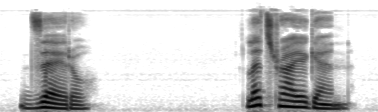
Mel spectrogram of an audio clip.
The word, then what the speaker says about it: zero: In English, it's soft, but in Italian, it can sound like ts ts ts as in pizza or dz dz as in zero. Let's try again. Pizza. Pizza. And zero.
